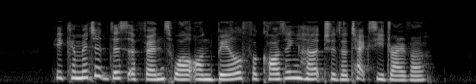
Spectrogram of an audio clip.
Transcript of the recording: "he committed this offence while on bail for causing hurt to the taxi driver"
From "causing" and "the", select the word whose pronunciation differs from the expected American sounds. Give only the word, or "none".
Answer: none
